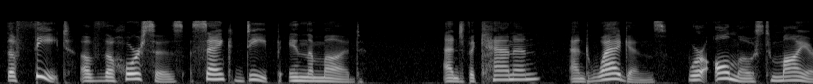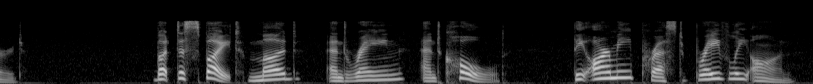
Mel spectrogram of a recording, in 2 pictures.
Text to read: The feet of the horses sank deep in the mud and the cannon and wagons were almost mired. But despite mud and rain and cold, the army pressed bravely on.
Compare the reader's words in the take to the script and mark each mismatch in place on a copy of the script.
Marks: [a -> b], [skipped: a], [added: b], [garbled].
The feet of the horses sank deep in the mud and the cannon and wagons were almost mired. But despite mud and rain and cold, the army pressed bravely on.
